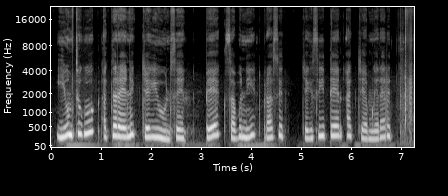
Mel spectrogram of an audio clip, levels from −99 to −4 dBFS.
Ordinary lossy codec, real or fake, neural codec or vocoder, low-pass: none; fake; vocoder, 44.1 kHz, 128 mel bands every 512 samples, BigVGAN v2; none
